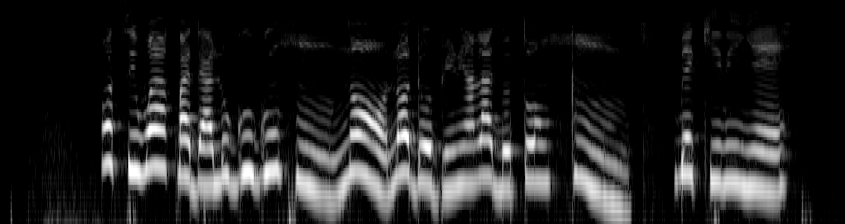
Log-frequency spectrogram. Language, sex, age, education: Yoruba, female, 15-29, tertiary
